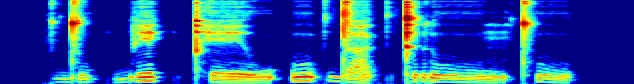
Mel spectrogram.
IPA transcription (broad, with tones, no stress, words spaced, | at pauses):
du˨˩k̚be˦˥k̚pʰeː˩˦w ʔu˦˥ʔda˨˩k̚ truː˨˩mtʰu˨˩k̚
